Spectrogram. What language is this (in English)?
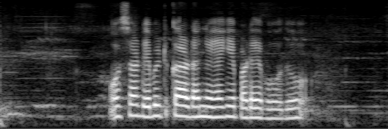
Kannada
